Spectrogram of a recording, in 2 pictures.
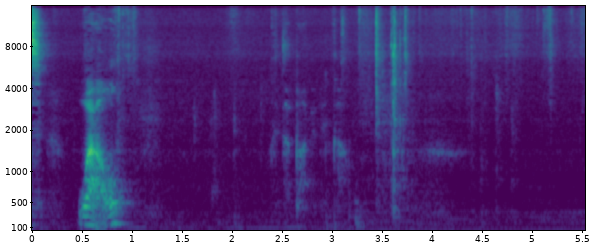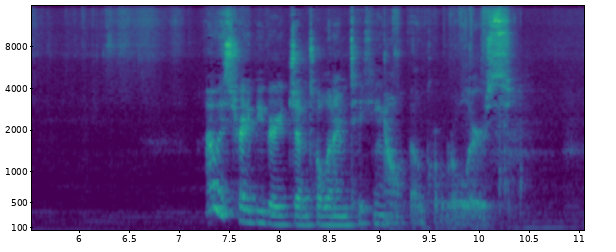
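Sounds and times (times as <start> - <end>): velcro roller rustling out of hair: 3.3 - 7.2.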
